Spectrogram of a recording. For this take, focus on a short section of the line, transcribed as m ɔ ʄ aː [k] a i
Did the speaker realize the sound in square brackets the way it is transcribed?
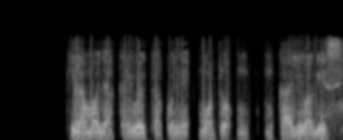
yes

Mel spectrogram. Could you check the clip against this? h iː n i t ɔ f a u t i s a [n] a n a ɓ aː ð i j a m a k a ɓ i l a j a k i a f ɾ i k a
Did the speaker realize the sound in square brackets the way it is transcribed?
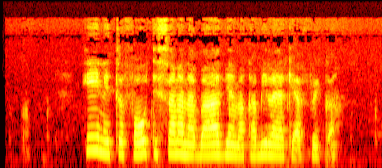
yes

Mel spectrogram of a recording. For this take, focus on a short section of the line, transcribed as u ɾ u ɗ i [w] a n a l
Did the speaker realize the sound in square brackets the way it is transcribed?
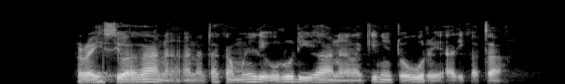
no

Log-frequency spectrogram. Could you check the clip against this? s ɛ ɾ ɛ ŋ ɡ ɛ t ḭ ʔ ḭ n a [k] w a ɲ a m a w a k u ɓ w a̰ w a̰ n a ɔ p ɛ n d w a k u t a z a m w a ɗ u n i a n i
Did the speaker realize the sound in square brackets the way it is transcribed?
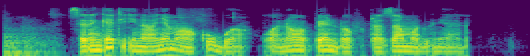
no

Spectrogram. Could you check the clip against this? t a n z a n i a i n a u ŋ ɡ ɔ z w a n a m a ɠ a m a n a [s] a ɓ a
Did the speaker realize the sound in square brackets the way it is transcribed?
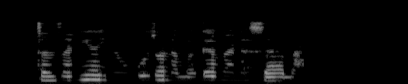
yes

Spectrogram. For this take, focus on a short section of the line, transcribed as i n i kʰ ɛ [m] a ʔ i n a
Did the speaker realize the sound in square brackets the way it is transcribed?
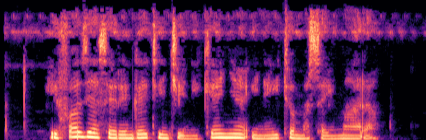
no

